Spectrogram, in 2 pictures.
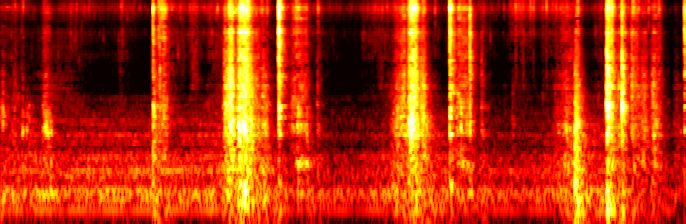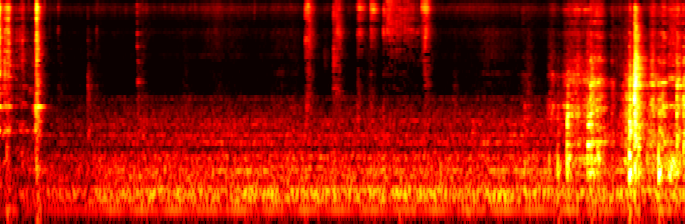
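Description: Utensils scoop noodles out of a pot, giving repeated scraping clanks and stirring knocks in bursts, close and fairly loud against a quiet kitchen background, with no talking.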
